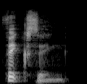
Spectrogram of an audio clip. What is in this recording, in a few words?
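"fixing", British English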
